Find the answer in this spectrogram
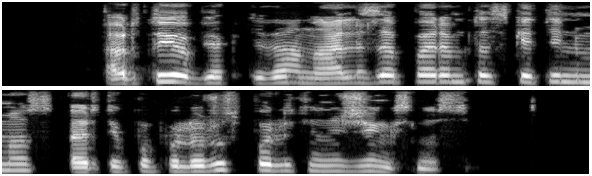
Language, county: Lithuanian, Šiauliai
